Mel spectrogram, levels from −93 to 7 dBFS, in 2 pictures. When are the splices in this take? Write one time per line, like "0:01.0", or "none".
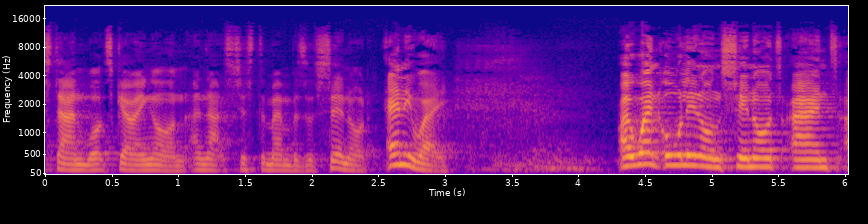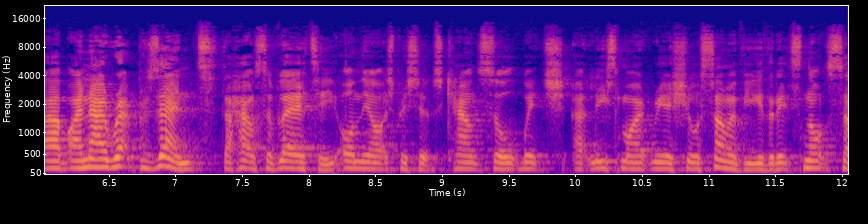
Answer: none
